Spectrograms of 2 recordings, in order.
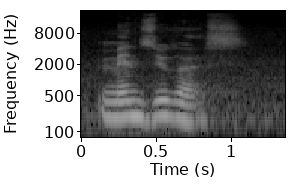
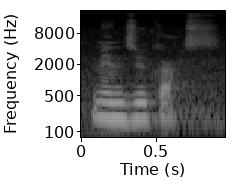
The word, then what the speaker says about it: Mantzoukas: He also... Mantzoukas? – No, it's Mantzoukas. – Mantzoukas? – Mantzoukas. – Mantzoukas, okay.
